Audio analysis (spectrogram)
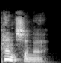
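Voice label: "pensioner", English, British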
